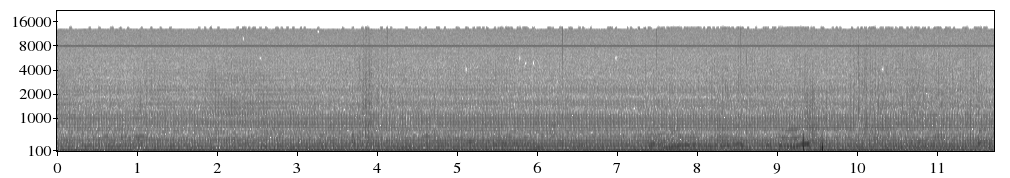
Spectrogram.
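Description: Steady electrical hum and hiss of an old videotape soundtrack. Faint wavering tones come in near the end, with a couple of sharp clicks.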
